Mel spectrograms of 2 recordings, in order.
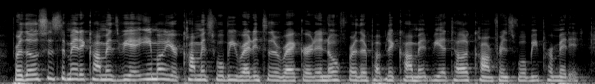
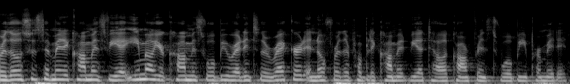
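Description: Both takes have the same delivery.

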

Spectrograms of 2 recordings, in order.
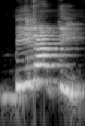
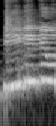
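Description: First: The second vowel is an a sound. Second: The second vowel is an i sound. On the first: "বিলাতি যেটা হওয়ার কথা" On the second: "বিলিতি উচ্চারণ করে থাকি"

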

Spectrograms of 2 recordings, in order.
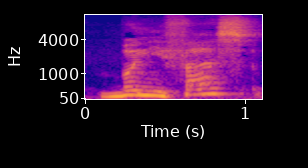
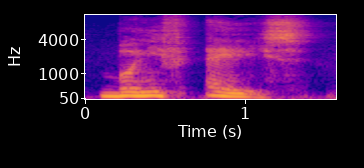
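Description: First: The name ends in the usual French '-face' sound. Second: The ending is said as the English word 'Ace'.

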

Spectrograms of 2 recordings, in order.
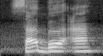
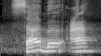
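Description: The two takes are said the same way.

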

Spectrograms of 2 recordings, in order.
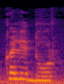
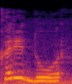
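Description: First: The word is said with an L sound. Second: The word is said with an R sound. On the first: This is a common regional way of saying it. The speaker calls it wrong. "многие говорят калидор" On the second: This is the standard way of saying it. The speaker calls it right. "А правильно, коридор"

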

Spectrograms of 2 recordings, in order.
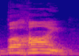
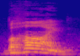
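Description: Both takes have the same delivery.

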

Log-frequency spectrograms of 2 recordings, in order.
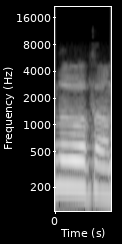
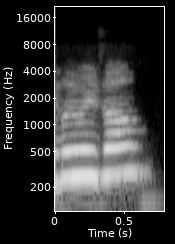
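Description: First: It is pronounced the way locals say it. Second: It is pronounced the way newcomers say it. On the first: The speaker has since been corrected. The speaker calls it right. "I say Louisville now" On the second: The speaker had not yet been corrected. The speaker calls it wrong. "I used to say Louisville... that's the wrong way to say it"

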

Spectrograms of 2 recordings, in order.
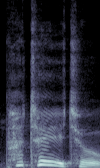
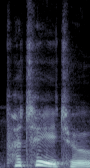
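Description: Both takes have the same delivery.

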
